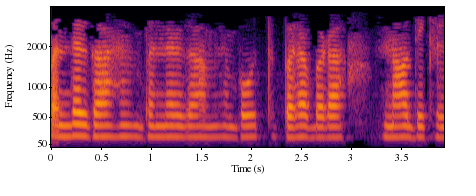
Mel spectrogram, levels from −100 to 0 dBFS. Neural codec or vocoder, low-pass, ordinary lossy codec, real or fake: none; 3.6 kHz; MP3, 16 kbps; real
